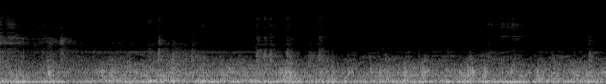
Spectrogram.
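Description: Steady low rumble of an express train's passenger coach running along the track, heard from inside the carriage.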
